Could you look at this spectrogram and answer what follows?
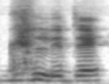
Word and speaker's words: Gelede: I think I should pronounce it the Nigerian way. Gelede.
